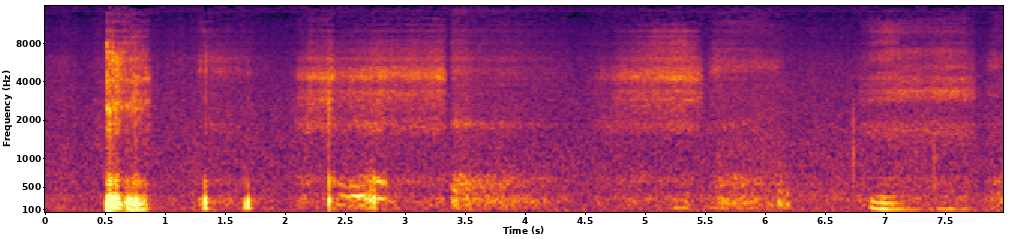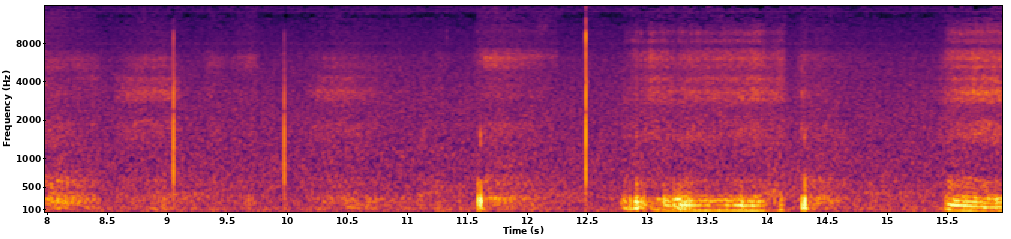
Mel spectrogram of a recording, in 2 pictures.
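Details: Loud snoring from a sleeping dog: soft, repeated snorting breaths with a rattling low edge, about fifteen breaths a minute, over faint room noise.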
